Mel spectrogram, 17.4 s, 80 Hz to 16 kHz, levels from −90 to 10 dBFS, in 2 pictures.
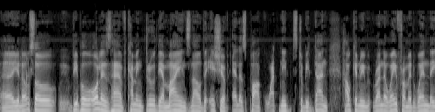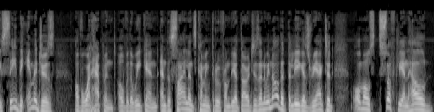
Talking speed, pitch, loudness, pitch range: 205 wpm, 125 Hz, -23 LUFS, 115-140 Hz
